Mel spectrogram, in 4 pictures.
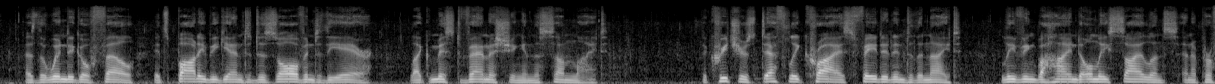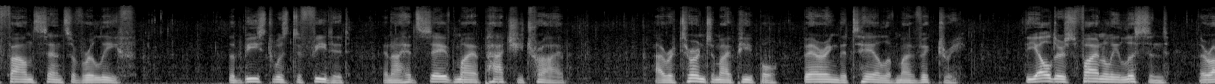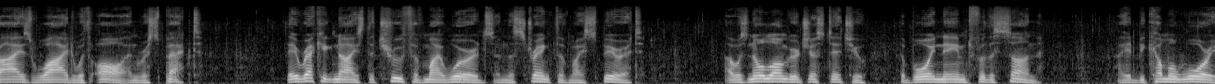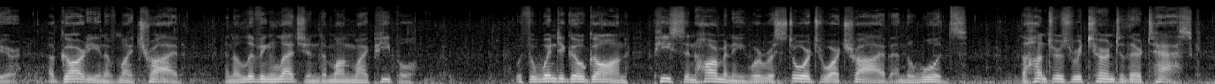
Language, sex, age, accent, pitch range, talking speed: English, male, 40-59, American, 95-120 Hz, 165 wpm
